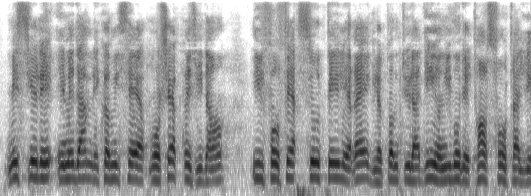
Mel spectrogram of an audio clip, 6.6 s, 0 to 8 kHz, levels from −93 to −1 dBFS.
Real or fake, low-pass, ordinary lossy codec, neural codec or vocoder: fake; none; none; codec, 16 kHz, 4 kbps, FreqCodec, smaller model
